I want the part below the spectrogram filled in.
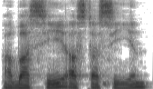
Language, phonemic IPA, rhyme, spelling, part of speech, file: Norwegian Bokmål, /abaˈsiː.astaˈsiːn̩/, -iːn̩, abasi-astasien, noun, Nb-abasi-astasien.ogg
- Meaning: definite singular of abasi-astasi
